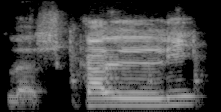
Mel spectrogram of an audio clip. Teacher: las dobles L's se leen como una L larga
